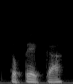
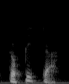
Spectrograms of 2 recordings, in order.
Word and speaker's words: Topeka: inglés whats en topita se lee en español Topeka pero la he en inglés y entonces tópica no tópica cansa hay otro personaje que se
